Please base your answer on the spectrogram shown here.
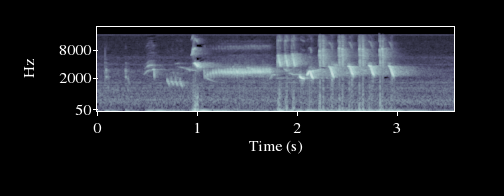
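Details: Common nightingale in May, filmed at dawn, original audio: a long pure whistle held steady, then a rhythmic sequence of sharp, accented notes at about five per second.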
